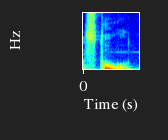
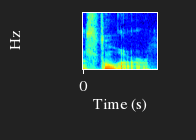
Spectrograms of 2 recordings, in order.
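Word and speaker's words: store: で、あと最後のストアなんですけど、これイギリス英語だからストアって感じですね。アメリカ英語だったらストアって感じで R がちゃんとね発音されるんですけど、イギリス英語の場合こういう感じでねストアって感じになるんですよね。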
